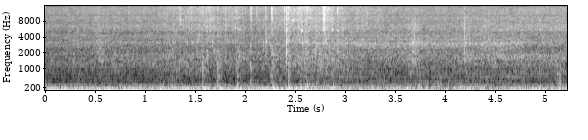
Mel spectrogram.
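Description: Jeep engine running at low revs as it crawls over rocks, a steady low rumble, with a few faint clicks about two seconds in.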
